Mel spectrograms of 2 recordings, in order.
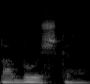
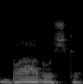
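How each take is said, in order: First: The word carries the stress English speakers use. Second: The word carries its native Russian stress. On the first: The speaker calls it wrong. "It's not babushka. ... a fairly common mistake" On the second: The speaker calls it right. "note that the stress in the Russian is babushka"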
